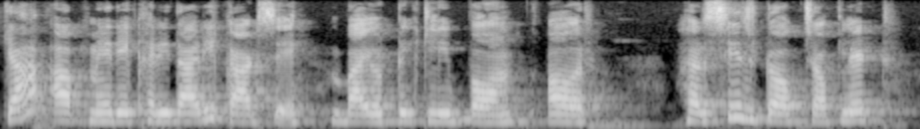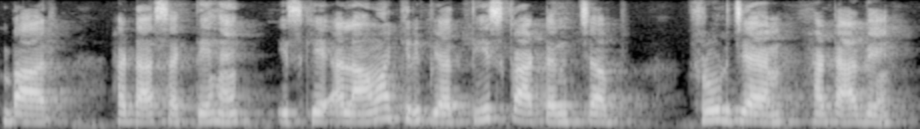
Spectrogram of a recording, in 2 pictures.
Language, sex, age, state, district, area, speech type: Hindi, male, 18-30, Uttar Pradesh, Sonbhadra, rural, read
